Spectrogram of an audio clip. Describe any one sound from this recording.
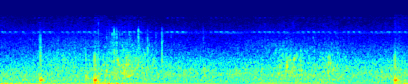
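Footsteps knock on wooden boards.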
